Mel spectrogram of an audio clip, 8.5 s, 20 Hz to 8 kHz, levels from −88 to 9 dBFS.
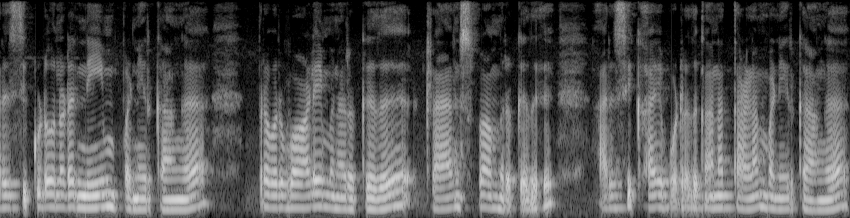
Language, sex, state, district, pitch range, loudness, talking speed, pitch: Tamil, female, Tamil Nadu, Kanyakumari, 150-175 Hz, -15 LUFS, 115 wpm, 165 Hz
